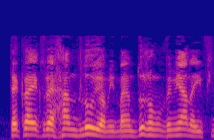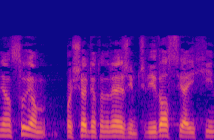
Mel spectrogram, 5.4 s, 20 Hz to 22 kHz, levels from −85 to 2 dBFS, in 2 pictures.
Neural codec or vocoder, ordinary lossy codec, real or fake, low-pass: none; none; real; none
